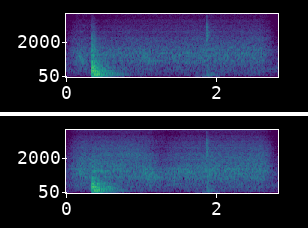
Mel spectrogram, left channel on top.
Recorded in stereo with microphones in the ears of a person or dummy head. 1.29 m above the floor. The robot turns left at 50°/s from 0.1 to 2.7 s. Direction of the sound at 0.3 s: 40° left (ahead or behind).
